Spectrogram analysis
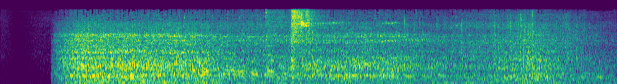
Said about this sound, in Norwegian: En buss med overlevende kjører av gårde. De klarte å komme seg helskinna over havet etter at båten deres først fikk problemer og deretter ble redda av et skip.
